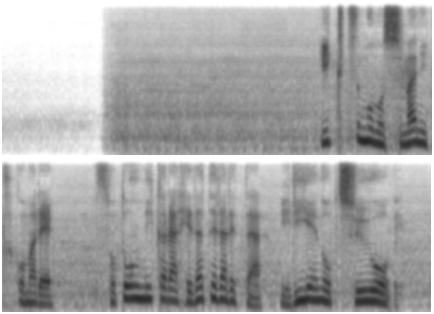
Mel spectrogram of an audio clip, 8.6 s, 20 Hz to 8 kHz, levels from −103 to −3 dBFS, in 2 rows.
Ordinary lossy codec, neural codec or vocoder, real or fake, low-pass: none; codec, 16 kHz, 0.8 kbps, ZipCodec; fake; 7.2 kHz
